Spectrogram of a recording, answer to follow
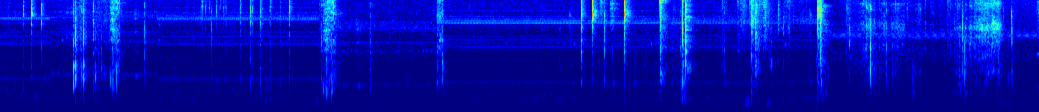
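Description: Metal spoon clinking and scraping on an aluminium moka pot while ground coffee is spooned in: scattered sharp clicks and taps, clustered about six to seven seconds in.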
